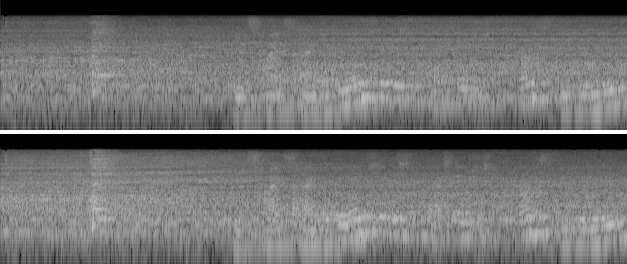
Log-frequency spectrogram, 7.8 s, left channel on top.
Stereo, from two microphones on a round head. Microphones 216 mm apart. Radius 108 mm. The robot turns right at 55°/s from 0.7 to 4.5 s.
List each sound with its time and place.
0.0 s running water: 125° right, 0.9 m; by 7.8 s 85° left, 0.9 m
1.1 s a snare drum: 30° right (ahead or behind), 0.6 m; by 1.5 s 50° right (ahead or behind), 0.6 m
2.9 s a man speaking: 115° left, 1.0 m; by 7.8 s 160° right, 1.0 m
